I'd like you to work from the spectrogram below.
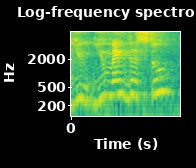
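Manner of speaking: high-pitched imitation of a questioning man; Larry. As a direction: ask it high, in playful mimicry. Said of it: "he'll be like".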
